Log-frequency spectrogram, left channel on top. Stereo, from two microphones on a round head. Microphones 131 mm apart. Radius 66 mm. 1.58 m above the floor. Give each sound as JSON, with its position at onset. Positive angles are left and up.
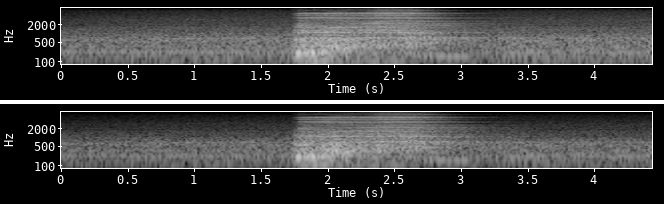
{"t": 1.7, "sound": "dishes clattering", "side_deg": 50, "distance_m": 1.1}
